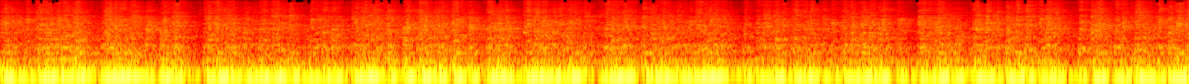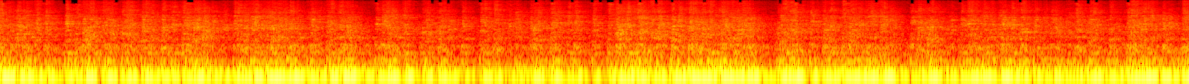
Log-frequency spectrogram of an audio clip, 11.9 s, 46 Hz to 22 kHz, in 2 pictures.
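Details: 1965 Ford Mustang, freshly rebuilt 289 small-block V8 on its first start, cold, carburetor mixture screws set two turns out: deep, dense rumble held at a steady fast idle with no knocks, misses or stumbles; runs fine.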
